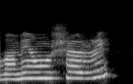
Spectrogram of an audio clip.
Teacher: You don't pronounce the noon, you hide it in your mouth and make a nasal sound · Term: ikhfa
